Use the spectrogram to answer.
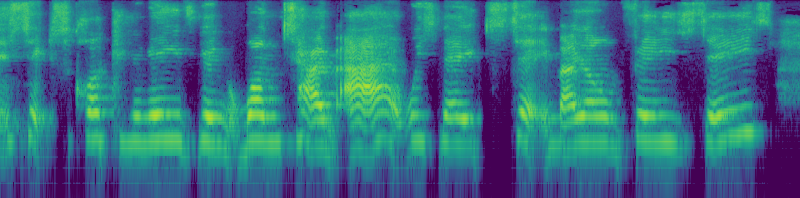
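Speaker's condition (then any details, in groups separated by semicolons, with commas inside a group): Cerebral palsy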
